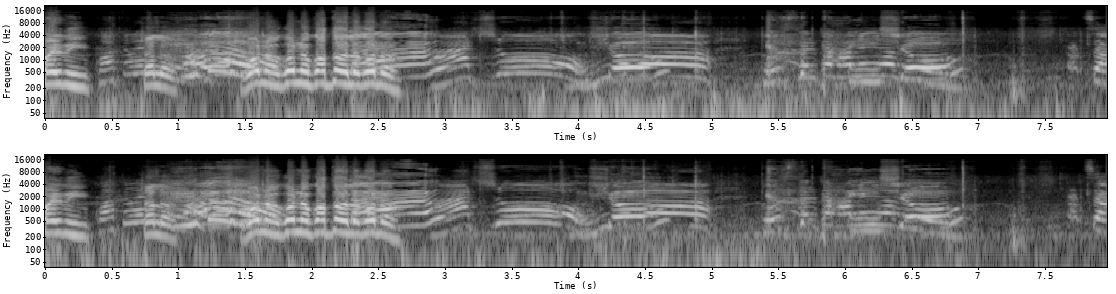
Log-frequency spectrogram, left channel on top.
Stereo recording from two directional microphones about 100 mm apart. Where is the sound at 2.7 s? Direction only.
20° right (ahead or behind).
